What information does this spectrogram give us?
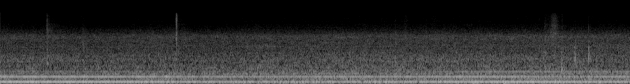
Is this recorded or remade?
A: remade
